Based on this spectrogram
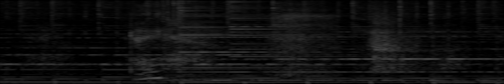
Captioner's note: inhales and exhales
